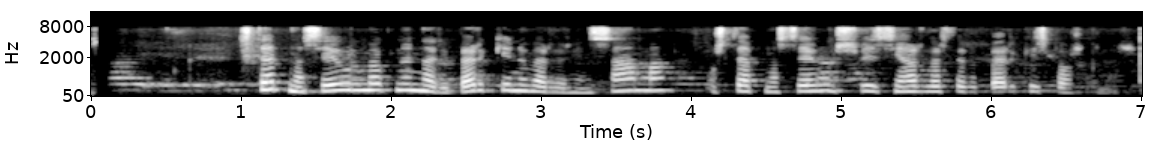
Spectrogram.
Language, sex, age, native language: Icelandic, female, 60-69, Icelandic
